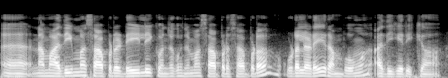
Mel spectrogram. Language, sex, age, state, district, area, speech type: Tamil, male, 18-30, Tamil Nadu, Erode, rural, spontaneous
